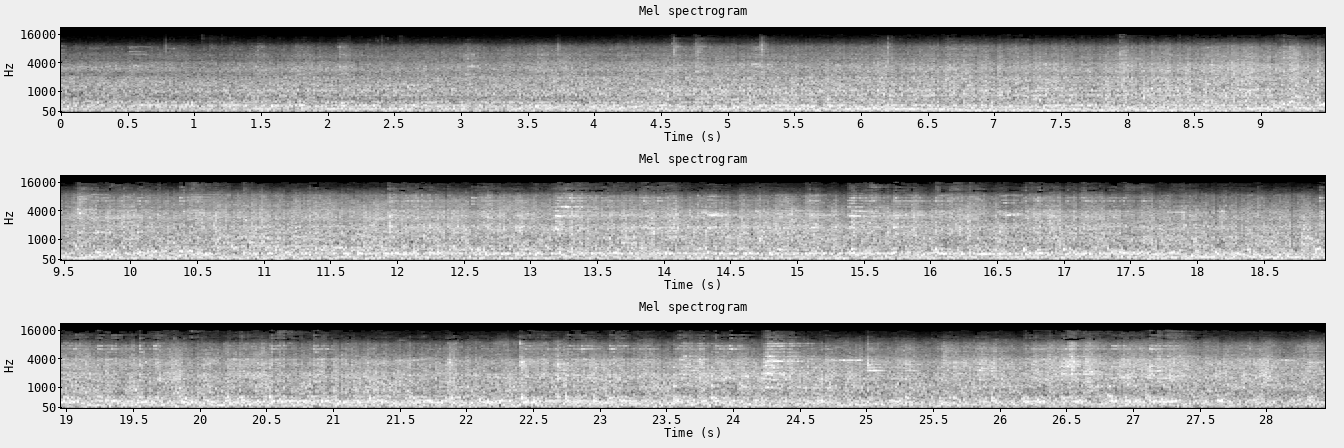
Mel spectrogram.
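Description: A diesel-hauled train passing close by. A steady low engine drone runs for the first twelve seconds or so, and then the loud rumble and clickety-clack of the cars' wheels over the rail joints carries on.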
